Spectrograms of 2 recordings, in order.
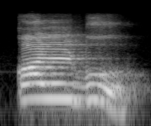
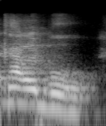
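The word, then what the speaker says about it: قلب: Kolbu. Kolbu ini dari kof ya, bukan dari K. Kalau kaf itu baru huruf K. Kalau kof ini Q ya.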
